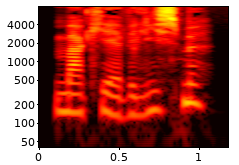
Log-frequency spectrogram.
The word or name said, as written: machiavellisme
